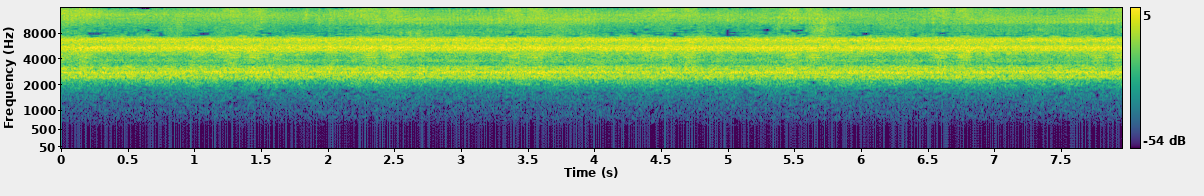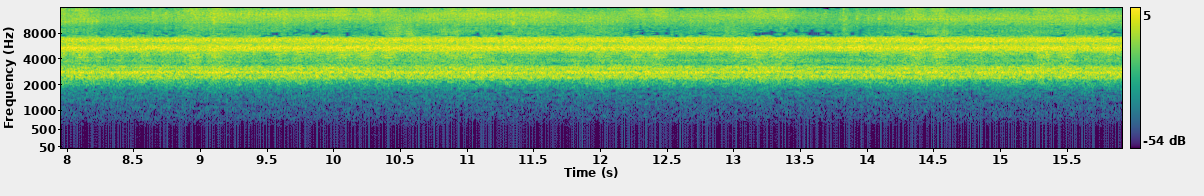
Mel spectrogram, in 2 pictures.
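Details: Many crickets trilling together as one unchanging, piercing high drone, smooth and constant from start to finish, with faint flickers at the very top and no other noises.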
